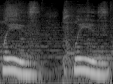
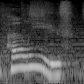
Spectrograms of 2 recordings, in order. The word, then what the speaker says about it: please: 接下来想要讲到的一个单词 please，好多人都读不好的，会读成 police，警察。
